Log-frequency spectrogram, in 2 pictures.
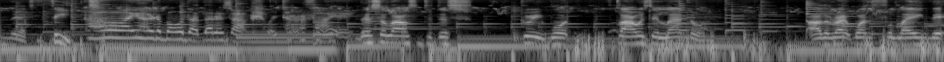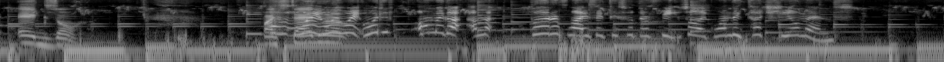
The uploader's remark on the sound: Sorry for the noise the place we noraly film in was closed because of some exams this week.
